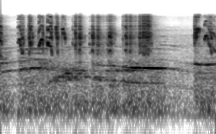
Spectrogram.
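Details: Sogon bird, recorded as therapy to make a bird that has gone silent sing again: dense bursts of rapid high chirps and twittering trills in quick clusters, short pauses between, with a faint steady hum beneath.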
